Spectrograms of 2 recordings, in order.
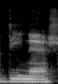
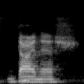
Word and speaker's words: Dinesh: I love how people No, it's not Dinesh. It's Dinesh.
